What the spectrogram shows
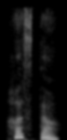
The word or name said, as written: ಹಸಿತ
